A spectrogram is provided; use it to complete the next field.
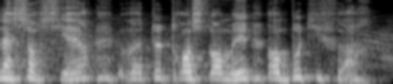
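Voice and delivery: very high, frightened, whimpering hen's whine. Storyteller voicing the frightened hen pleading with another character, whimpering frightened hen. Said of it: "tous les membres des échoppes catalanes et des régions invitées entourent la poule qui enchaîne en pleurnichant".

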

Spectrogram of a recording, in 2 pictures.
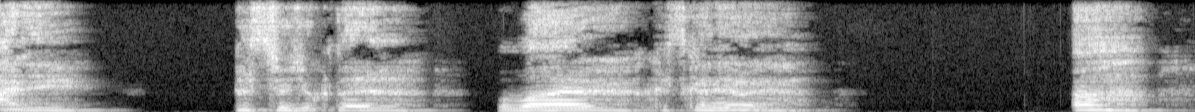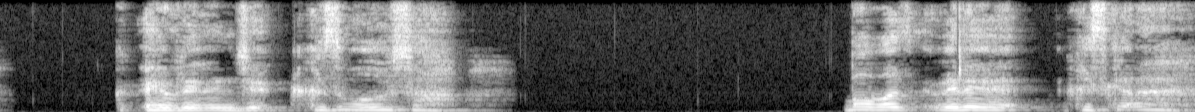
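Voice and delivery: low, breathy, seductive put-on sexy voice. Imitating someone from a TikTok trend: imitating a sexy voice. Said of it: "O daha bir seksi yapıyordu".

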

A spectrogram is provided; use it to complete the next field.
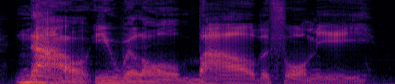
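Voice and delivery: very deep, soft, hushed, very strange villain voice. As the blades wind down, the storyteller gives Lord Gash's line: Lord Gash's very weird voice. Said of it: "Lord Gash says in that very weird voice of his".

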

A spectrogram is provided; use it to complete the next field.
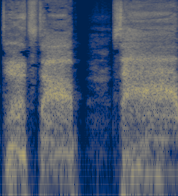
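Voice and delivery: fierce, urgent shout kept to a whisper. Retelling a moment in a theater with their dad, whisper-scream. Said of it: "I'm like whispers screaming at him".

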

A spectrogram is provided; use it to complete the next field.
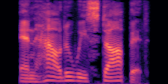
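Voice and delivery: usual speaking voice

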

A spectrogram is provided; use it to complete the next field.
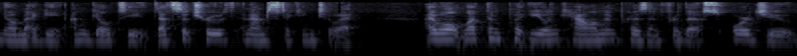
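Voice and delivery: usual speaking voice

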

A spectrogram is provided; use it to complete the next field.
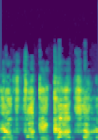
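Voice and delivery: put-on tearful crying, very high-pitched. Retelling falling over a bench and cursing: reenacting a tearful curse. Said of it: "And I was crying".

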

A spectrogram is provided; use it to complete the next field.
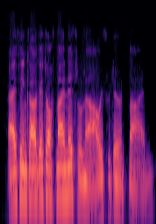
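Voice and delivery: ordinary delivery

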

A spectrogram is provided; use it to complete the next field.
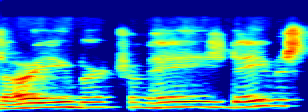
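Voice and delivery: put-on high, sweet, honeyed Southern belle accent. Recounting a phone call from Cameron Napier, imitating her kind of Southern voice. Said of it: "her voice is kind of Southern".

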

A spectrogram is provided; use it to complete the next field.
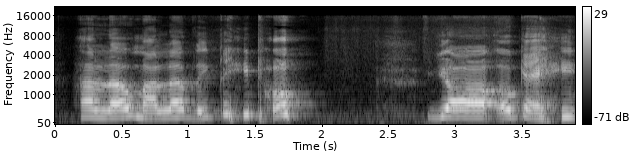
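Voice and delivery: slow, giggling, laughing through the words. Greeting viewers at the start of a video, laughing while talking. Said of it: "let me stop laughing".

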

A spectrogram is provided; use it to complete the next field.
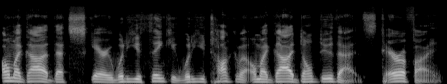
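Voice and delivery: ordinary talk, nothing marked

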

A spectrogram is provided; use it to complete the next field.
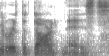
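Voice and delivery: ordinary delivery, nothing marked

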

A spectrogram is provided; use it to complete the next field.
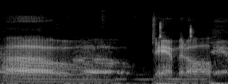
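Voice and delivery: very low, loud, growled grumble. Narrating the scene, voicing the big one's reply, growling. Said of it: "the big one just growls and says".

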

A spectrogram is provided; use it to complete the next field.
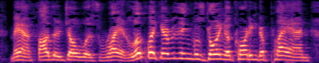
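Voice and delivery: normal talking voice

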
